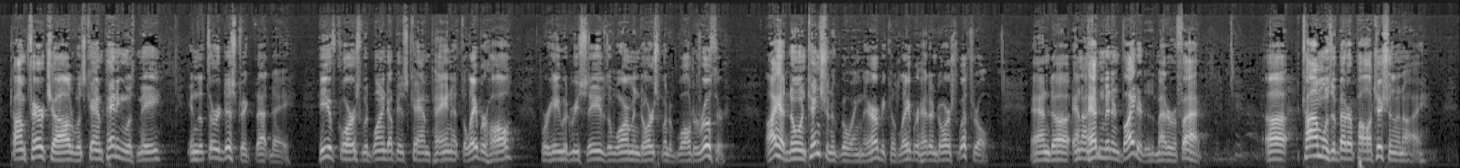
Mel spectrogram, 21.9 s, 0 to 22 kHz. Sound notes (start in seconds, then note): 18.3 audience laughs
